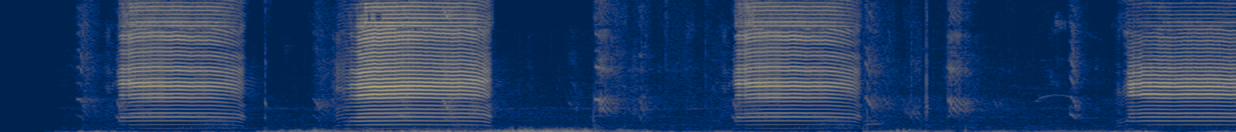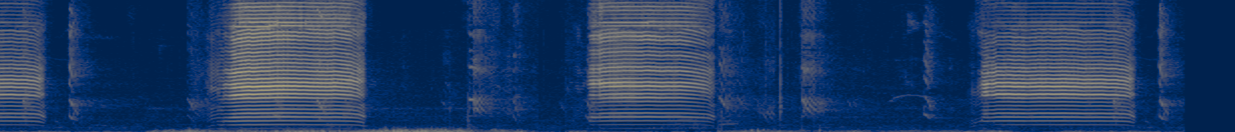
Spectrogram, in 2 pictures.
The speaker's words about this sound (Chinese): 继续往前走，听见一只小羊在喊它爸爸出去玩。听，小羊在咩咩咩叫。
